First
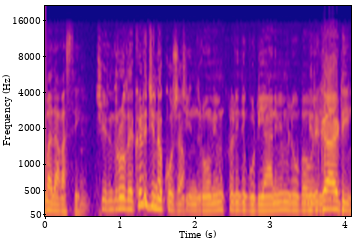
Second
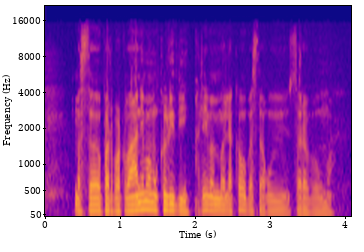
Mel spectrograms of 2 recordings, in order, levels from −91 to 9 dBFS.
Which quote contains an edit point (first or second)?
second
